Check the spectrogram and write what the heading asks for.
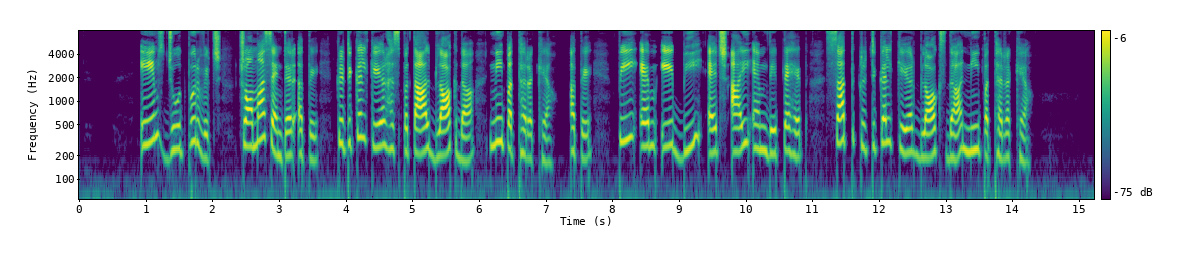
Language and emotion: Punjabi, neutral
